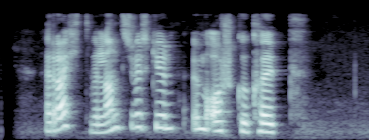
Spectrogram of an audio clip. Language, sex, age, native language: Icelandic, female, 40-49, Icelandic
